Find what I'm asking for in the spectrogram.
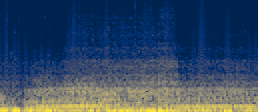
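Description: A Range Rover SVR engine revs steadily at half throttle, a loud, continuous, close-up growl with rising harmonic tones and no speech.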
